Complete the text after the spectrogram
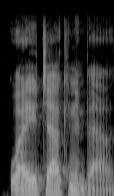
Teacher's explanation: C'est pas un T avec la pointe de la langue, c'est un coup de glotte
